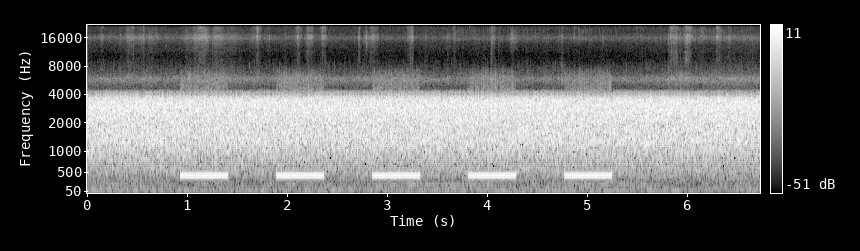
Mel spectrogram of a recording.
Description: Telephone call progress tone (single-tone plan, as in Europe, Japan and elsewhere), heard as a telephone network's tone, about 420 Hz, 0.48 s on and 0.48 s off, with phone line noise and the noise inside a bus. Busy tone.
